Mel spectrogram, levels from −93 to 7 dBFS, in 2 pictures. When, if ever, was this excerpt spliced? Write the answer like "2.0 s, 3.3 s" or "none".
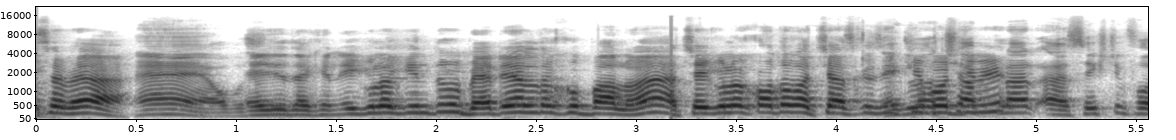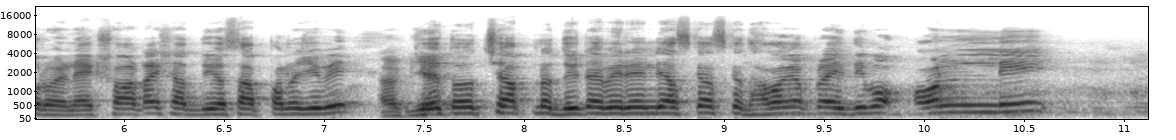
3.2 s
